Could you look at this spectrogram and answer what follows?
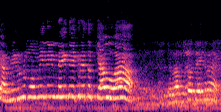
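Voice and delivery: storyteller acting a daughter's challenge; daughter's answer. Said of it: "تو جواب آیا".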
